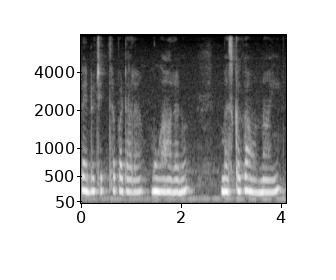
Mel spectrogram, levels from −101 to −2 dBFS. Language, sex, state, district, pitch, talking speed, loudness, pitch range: Telugu, female, Telangana, Mahabubabad, 230 Hz, 75 wpm, -13 LUFS, 220-235 Hz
